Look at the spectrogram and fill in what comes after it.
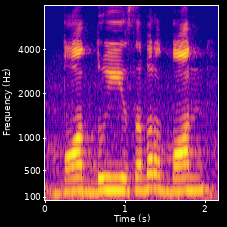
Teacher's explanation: জিব্বার গোড়ার কিনারা উপরের মাড়ির দাঁতের গোড়ার সাথে লাগবে, উপরের মাড়ির দাঁতের বা চোয়ালের দাঁতের গোড়ার সাথে লাগবে।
